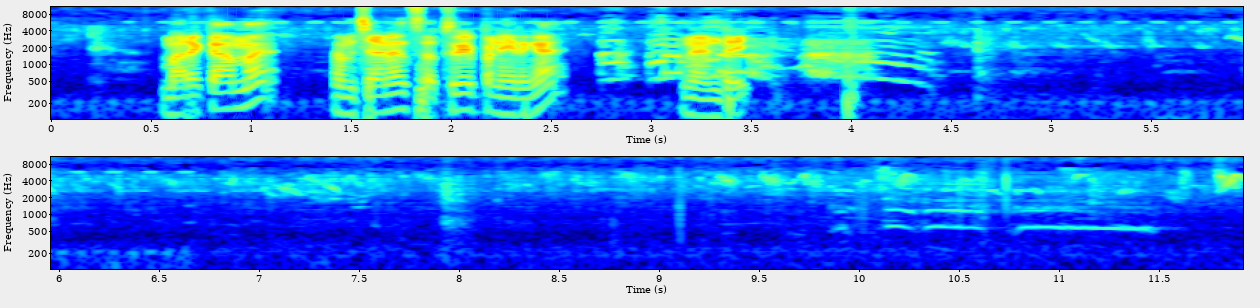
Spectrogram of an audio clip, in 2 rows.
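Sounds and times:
chicken long held call: 2.7 - 4.5.

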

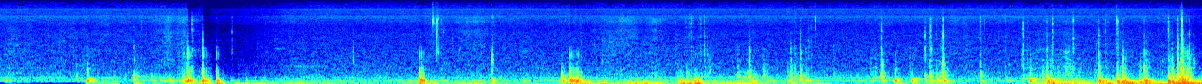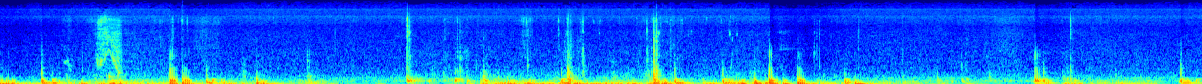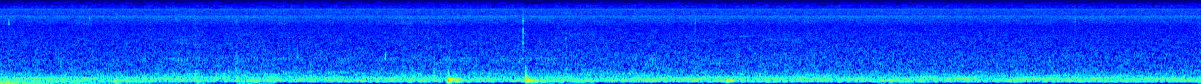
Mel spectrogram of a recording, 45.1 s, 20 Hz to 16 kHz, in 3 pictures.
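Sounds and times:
knocks against kayak: 1.0 - 3.0, 10.9 - 19.1, 20.1 - 27.2, 27.9 - 30.3
low rumble: 2.4 - 10.9, 12.9 - 20.0, 20.8 - 31.6.

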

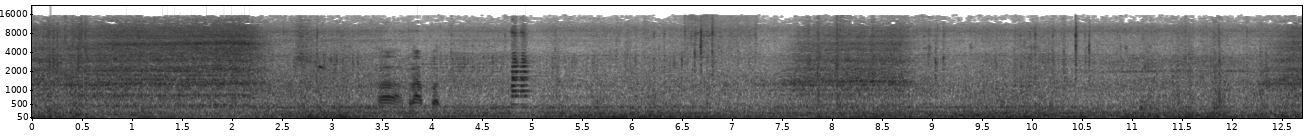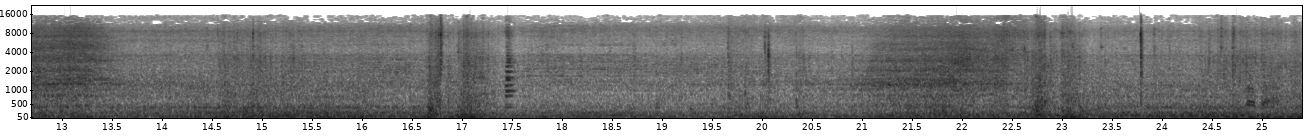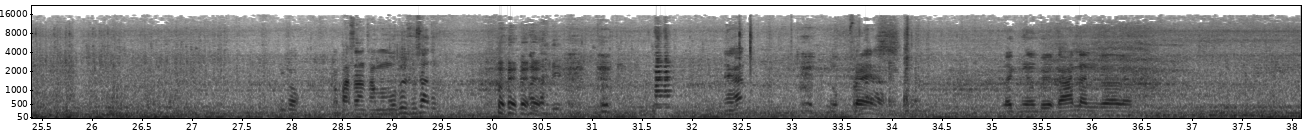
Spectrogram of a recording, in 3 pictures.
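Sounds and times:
hiss: 0.0 - 2.8, 7.5 - 9.2, 12.2 - 14.0, 20.9 - 23.0, 35.1 - 37.6
car engine and road rumble: 0.0 - 38.0.

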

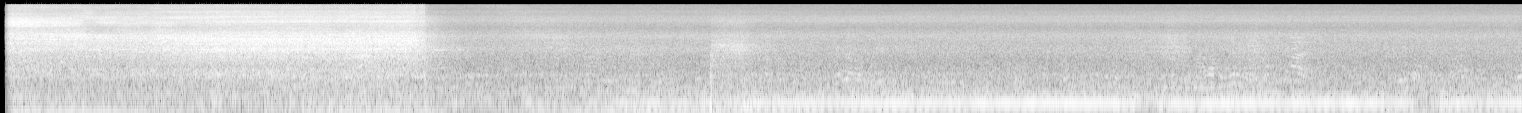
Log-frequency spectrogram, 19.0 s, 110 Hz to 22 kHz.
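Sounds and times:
plasma torch hissing: 0.1 - 11.2, 12.7 - 16.4.

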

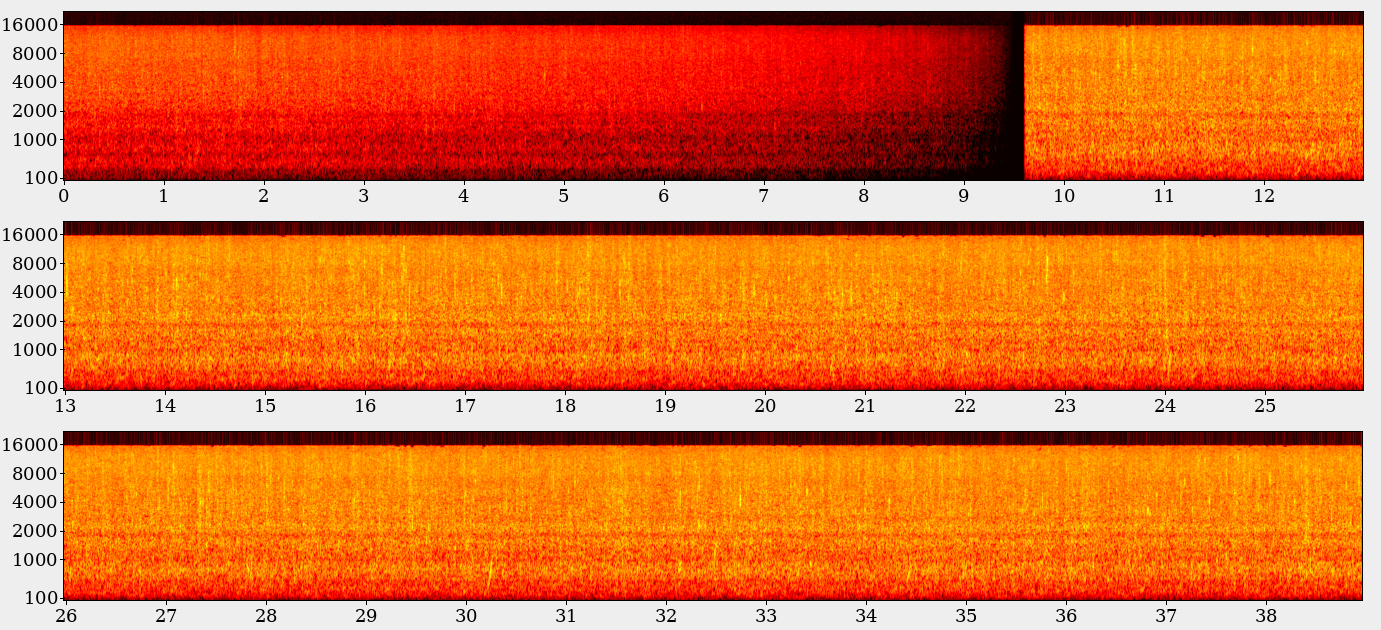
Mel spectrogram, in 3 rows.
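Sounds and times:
quiet water sound: 0.0 - 38.9
waterfall rushing: 9.6 - 38.9.

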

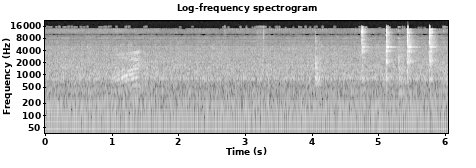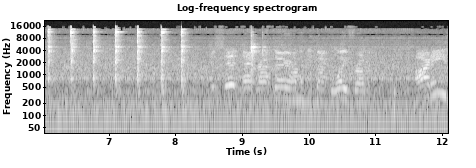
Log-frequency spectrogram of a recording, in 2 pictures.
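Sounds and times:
tractor engine idling: 0.0 - 12.0
hammer striking metal: 4.7 - 8.3.

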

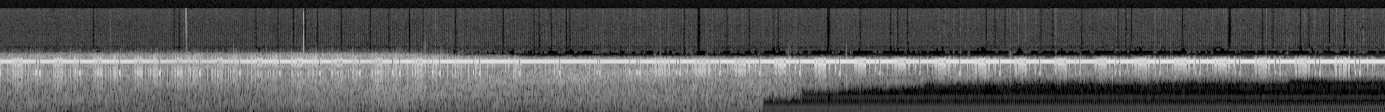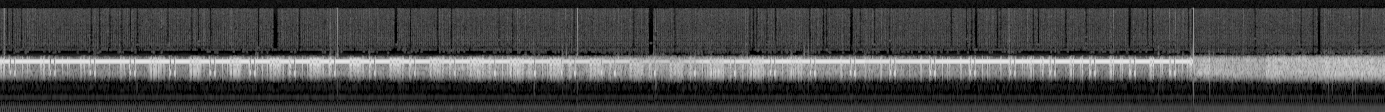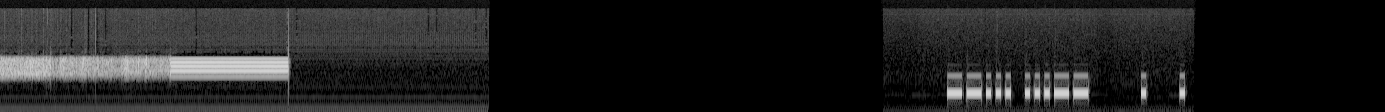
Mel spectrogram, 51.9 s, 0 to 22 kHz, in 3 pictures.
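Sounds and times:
radio background hiss: 0.0 - 11.6, 32.2 - 38.2
radiofax warbling tones: 0.0 - 38.2.

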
